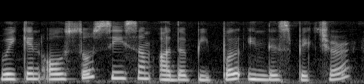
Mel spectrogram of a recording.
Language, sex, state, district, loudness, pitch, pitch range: English, female, Assam, Kamrup Metropolitan, -17 LUFS, 235 Hz, 210-250 Hz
